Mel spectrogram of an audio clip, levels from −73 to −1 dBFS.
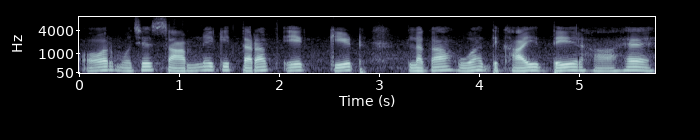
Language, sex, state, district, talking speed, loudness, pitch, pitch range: Hindi, male, Madhya Pradesh, Katni, 135 wpm, -20 LUFS, 125 Hz, 110-135 Hz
